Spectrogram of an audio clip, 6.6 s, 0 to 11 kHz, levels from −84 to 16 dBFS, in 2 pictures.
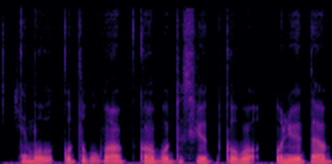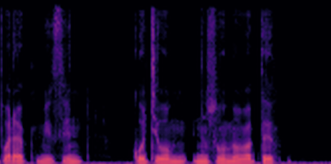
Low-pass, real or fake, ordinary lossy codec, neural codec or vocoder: none; fake; none; autoencoder, 22.05 kHz, a latent of 192 numbers a frame, VITS, trained on many speakers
